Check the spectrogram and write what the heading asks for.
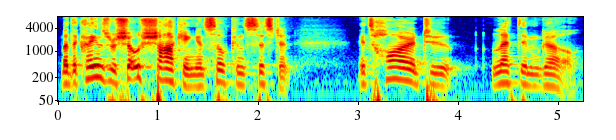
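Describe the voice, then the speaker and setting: A man's voice: a little high, expressive, unhurried, pushed and bright. A man hosting a conspiracy show, reading scripted commentary with dramatic emphasis and rhetorical questions.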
